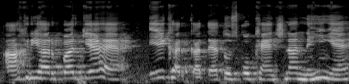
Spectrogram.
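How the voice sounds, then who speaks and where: High-voiced woman teaching Quran letters. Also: pushed and bright, a little hiss or hum. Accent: Pakistani Urdu. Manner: patient, drills letters slowly and asks the class to repeat. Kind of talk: teaching reading aloud with recitation drills.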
